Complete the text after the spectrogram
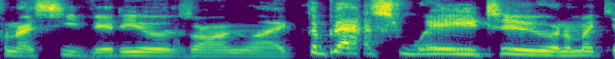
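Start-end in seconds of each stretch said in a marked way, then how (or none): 1.5-2.7 higher, slow, stretched-out title; mock video hype. Mocking online gardening videos' titles, drawn-out hype. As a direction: mimic an overconfident how-to video.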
